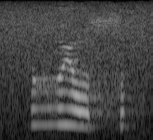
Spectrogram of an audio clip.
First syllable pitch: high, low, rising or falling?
falling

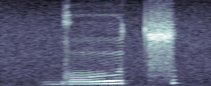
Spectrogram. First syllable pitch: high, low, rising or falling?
rising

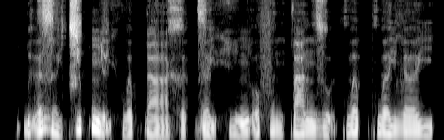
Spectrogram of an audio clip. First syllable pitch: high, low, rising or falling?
rising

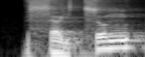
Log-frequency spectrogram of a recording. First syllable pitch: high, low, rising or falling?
low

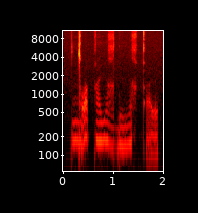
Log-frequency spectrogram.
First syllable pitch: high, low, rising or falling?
rising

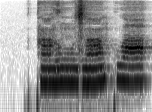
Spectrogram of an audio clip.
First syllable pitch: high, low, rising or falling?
low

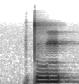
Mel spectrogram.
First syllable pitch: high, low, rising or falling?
high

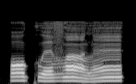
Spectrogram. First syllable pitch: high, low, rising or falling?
high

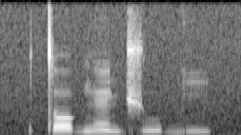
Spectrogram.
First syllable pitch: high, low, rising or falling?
high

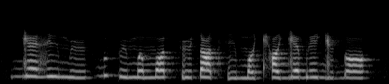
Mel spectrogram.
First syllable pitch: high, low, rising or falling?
falling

